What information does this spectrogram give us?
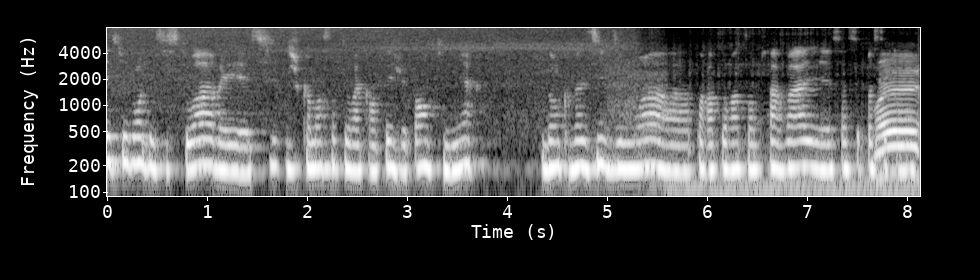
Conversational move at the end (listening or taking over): taking over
